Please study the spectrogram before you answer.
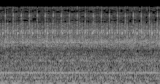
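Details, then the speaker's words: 2005 Honda Accord 3.5 V6 with P0455 and P0497 codes after purge valve replacement: fast, light ticking about ten clicks a second over steady idle; new EVAP purge valve clicking intermittently, starting only after being touched. "Yeah, it's clicking."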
